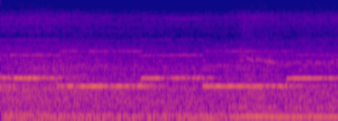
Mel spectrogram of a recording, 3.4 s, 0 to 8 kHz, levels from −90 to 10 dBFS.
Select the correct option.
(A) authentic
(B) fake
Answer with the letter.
A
